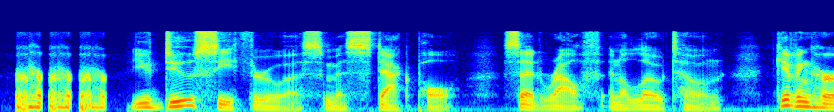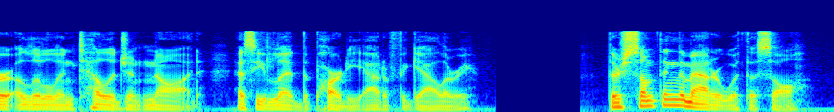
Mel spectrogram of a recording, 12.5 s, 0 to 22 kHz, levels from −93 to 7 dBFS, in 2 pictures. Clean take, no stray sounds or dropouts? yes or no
no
